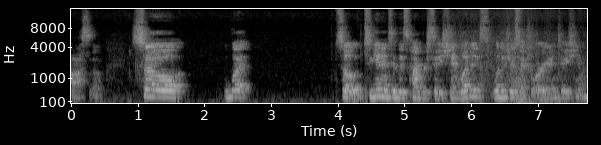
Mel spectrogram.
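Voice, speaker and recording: The somewhat breathy voice moves at a moderate pace with fairly even intonation, long and frequent pauses, and audible room echo. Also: woman, fairly high pitch for a woman. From US South, small town. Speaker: podcast host. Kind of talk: casual chat.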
